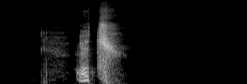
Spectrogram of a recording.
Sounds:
Sneeze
